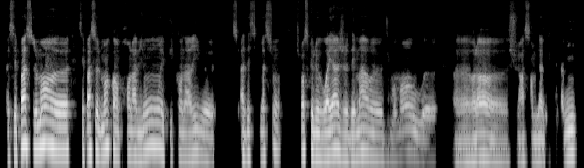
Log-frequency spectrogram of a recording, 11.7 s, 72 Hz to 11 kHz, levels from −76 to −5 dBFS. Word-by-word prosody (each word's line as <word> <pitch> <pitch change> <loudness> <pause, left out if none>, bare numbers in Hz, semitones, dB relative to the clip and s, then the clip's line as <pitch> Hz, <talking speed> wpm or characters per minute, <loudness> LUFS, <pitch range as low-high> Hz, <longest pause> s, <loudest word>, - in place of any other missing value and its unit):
Heu, - - -4
c'est 110 +3 -1
pas 145 +2 +7
seulement, 145 0 +4
heu, 125 -1 +6 0.2
c'est 110 - -7
pas 120 - +6
seulement 125 +2 +1
quand 120 -4 +1
on - - -1
prend 115 - -5
l'avion 125 +7 0
et 120 - 0
puis 100 -1 -16
qu'on 105 -1 -5
arrive, 110 +3 -2
heu, 95 -3 -2 0.3
s - - -14
à 105 -1 0
destination. 105 +3 -6 0.3
Je - - -24
pense 120 0 0
que 120 - +1
le 105 -1 +3
voyage, 105 +3 +3
heu, 100 - +1
démarre, 105 +4 0
heu, 95 -1 -2
du 90 +1 -19
moment 105 +5 -5
où, 95 -4 -6
heu, 85 0 -6 0.4
heu, 80 +1 -4
voilà, 85 +4 +1 0.3
heu, 80 -1 -5
je - - -15
suis 85 - -13
rassemblé 85 0 -4
avec 85 -1 -2 0.2
des - - -31 0.2
amis 115 +2 +1
105 Hz, 210 wpm, -23 LUFS, 95-120 Hz, 0.4 s, pas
